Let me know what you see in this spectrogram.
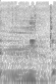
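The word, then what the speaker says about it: Nニット: ニットって書いてンニットって読むやつで、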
